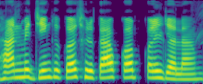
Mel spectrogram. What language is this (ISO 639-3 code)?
bho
